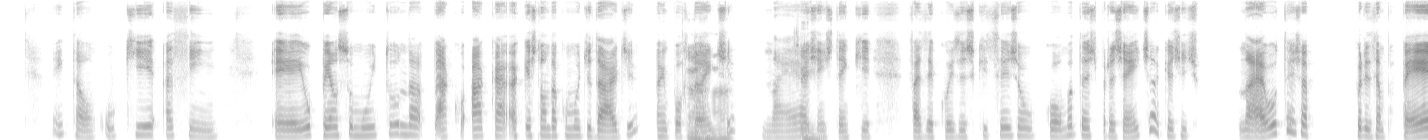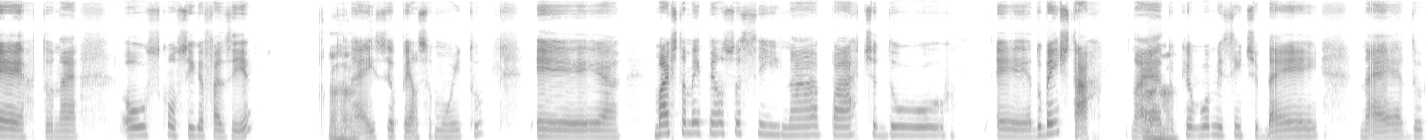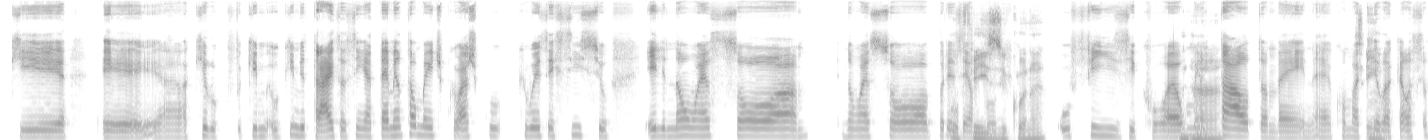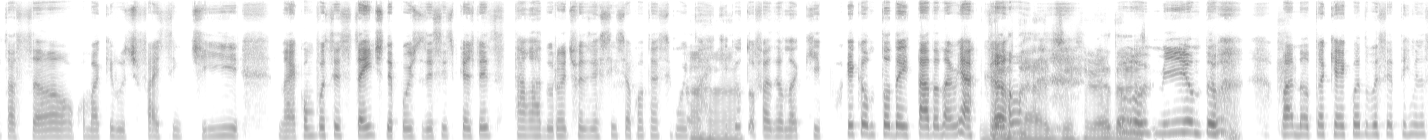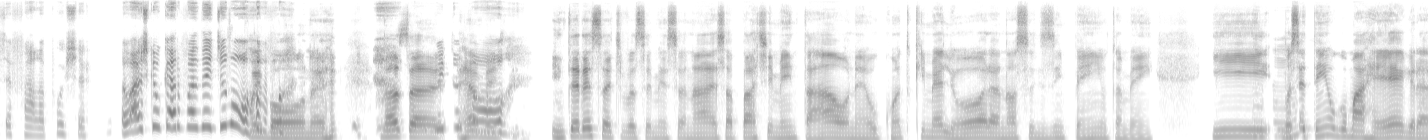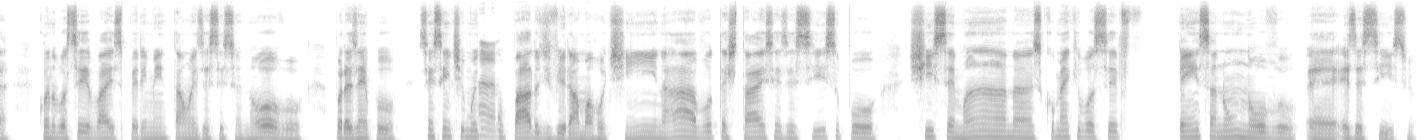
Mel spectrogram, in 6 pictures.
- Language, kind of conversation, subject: Portuguese, podcast, Como você escolhe exercícios que realmente gosta de fazer?
- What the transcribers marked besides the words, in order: tapping; laughing while speaking: "deitada na minha cama, dormindo"; laughing while speaking: "Verdade, verdade"; joyful: "Puxa, eu acho que eu quero fazer de novo. Foi muito bom"; chuckle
